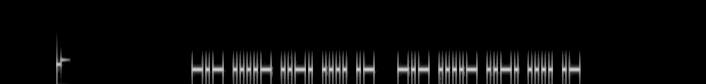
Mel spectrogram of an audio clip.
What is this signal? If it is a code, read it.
Morse code, heard as a keyed tone, about 34 wpm, 700 Hz. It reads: K4FHA K4FHA
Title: USA Call Signs Repeated 2x 35wpm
